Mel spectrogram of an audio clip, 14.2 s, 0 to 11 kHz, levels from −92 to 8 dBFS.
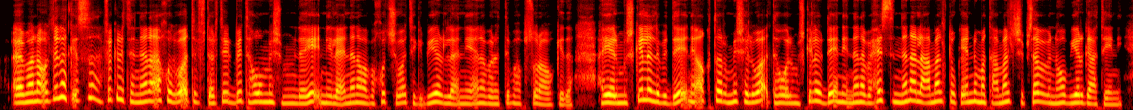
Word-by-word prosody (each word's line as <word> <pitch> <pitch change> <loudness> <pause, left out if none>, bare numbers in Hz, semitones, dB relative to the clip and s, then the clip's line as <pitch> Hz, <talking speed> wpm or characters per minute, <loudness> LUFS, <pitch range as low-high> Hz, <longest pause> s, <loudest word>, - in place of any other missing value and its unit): آآ، 230 +1 +6
ما 255 +2 +4
أنا 270 0 +5
قُلت 275 - -3
لك 380 +1 +4
أساسًا 355 -1 -2
فكرة 325 0 -2
إن 250 -1 -2
أنا 270 +2 +3
آخد 285 -3 -1
وقت 260 0 +2
في 245 - -10
ترتيب 220 +5 -3
البيت 275 +3 -4
هو 255 +2 +1
مش 255 -3 -3
مضايقني، 215 +2 0
لأن 195 +1 0
أنا 235 +1 +1
ما 225 - +1
باخدش 210 +4 -6
وقت 225 0 -4
كبير، 225 +6 0
لأني 200 -1 -3
أنا 220 0 -3
بارتّبها 205 +1 -7
بسرعة 185 -2 -4
وكده، 170 0 -9 0.3
هي 235 0 +7
المشكلة 230 +8 +3
اللي 265 -4 +1
بتضايقني 230 +4 +1
أكتر 285 -4 0
مش 265 +2 -2
الوقت، 250 -1 +1
هو 225 0 -1
المشكلة 220 +5 -5
اللي 280 - +4
بتضايقني 255 +2 +2
إن 235 0 -4
أنا 245 0 +1
باحس 275 +5 0
إن 245 -1 -1
أنا 290 +3 +4
اللي 265 -4 +3
عملته 255 +3 0
كأنه 245 +4 0
ما 250 - +1
اتعملش، 235 +2 -2
بسبب 260 +1 0
إن 215 -1 -4
هو 230 +1 0
بيرجع 225 -2 +1
تاني، 180 0 -8
240 Hz, 230 wpm, -24 LUFS, 220-265 Hz, 0.3 s, هي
